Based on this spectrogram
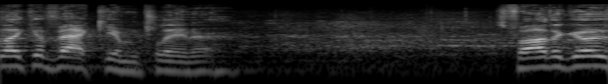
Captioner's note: laughter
